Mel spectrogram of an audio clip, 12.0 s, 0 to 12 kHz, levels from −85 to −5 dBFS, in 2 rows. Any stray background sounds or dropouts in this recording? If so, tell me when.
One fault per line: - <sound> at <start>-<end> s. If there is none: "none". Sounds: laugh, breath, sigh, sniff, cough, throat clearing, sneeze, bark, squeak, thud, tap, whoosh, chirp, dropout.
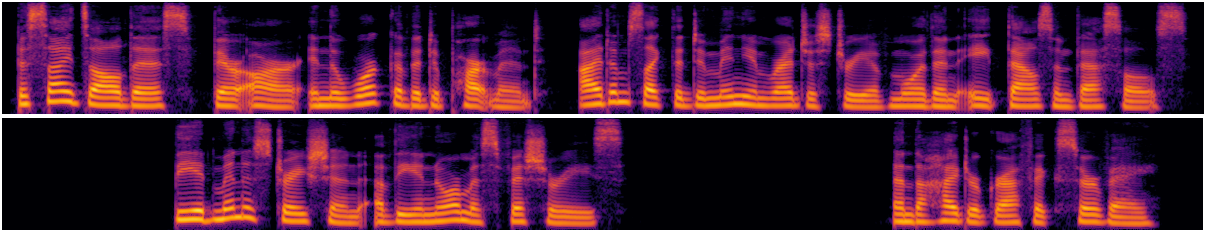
none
